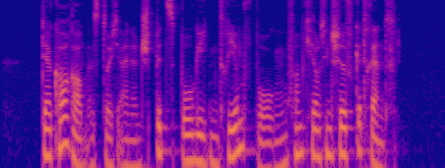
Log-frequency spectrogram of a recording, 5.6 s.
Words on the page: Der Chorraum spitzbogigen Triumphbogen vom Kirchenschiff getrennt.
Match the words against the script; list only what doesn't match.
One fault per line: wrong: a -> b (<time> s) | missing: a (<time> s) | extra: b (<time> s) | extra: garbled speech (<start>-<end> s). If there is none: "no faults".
extra: ist durch einen (1.1 s)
